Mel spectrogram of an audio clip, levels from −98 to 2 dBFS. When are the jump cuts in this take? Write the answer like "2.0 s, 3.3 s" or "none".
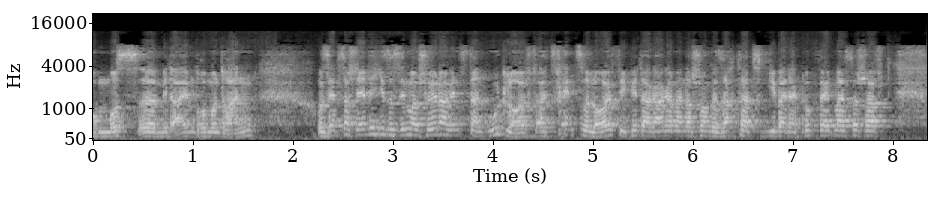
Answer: none

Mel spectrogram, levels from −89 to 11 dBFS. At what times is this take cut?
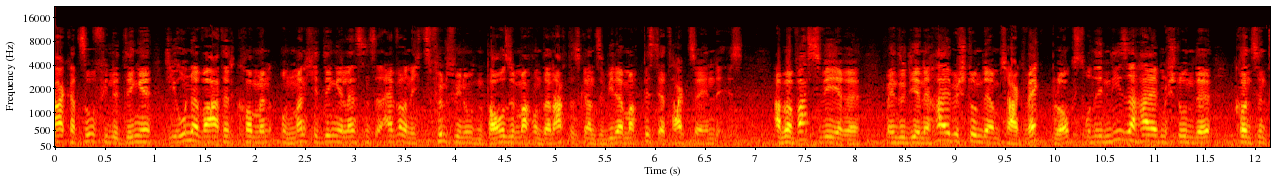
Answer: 3.8 s, 7.2 s

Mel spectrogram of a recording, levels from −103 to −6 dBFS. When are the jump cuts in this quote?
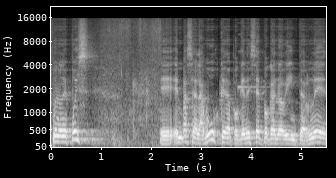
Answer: none

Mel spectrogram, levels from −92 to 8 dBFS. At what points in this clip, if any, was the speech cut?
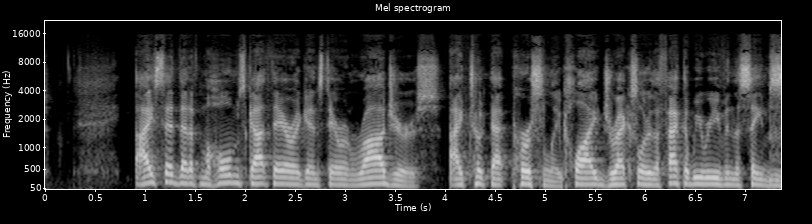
4.1 s, 5.2 s

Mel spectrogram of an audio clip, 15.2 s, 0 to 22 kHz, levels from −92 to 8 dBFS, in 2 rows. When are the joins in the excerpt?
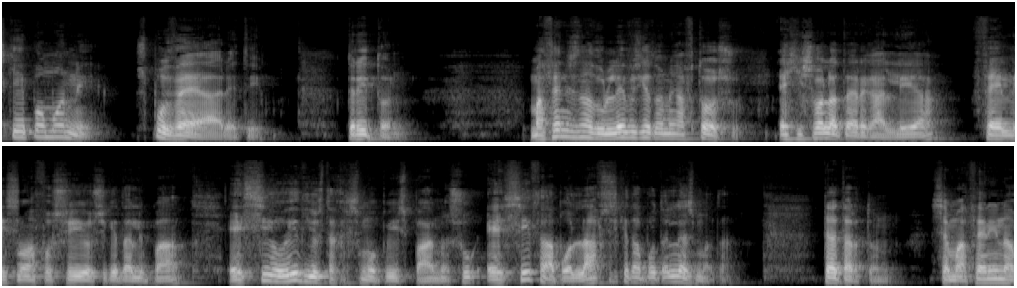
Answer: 7.7 s

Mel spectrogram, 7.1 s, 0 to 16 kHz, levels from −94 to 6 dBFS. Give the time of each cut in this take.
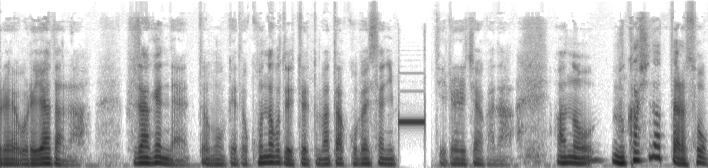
5.5 s

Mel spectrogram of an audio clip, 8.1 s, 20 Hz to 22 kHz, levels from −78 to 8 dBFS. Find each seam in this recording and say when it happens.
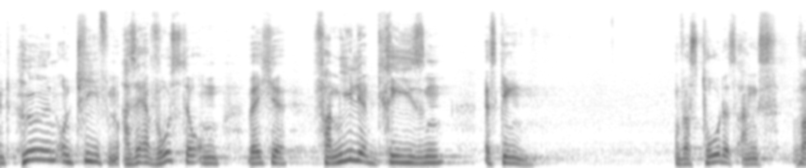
1.2 s, 4.7 s

